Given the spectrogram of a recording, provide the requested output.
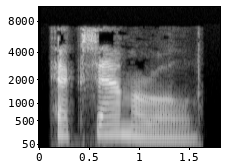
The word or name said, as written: hexameral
